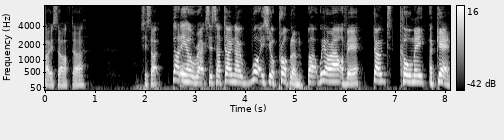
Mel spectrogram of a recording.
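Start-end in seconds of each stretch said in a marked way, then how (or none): 2.5-8.1 put-on loud East End London accent throughout. Speaker retelling a character's parting words to Raxus, in Gron's East End London accent. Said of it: "That was her accent, was it?".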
